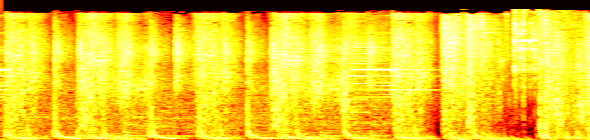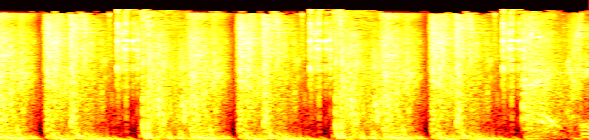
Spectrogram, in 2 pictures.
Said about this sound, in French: D'où la fin de la chanson euh, qui est, très brutale où j'ai utilisé des, des bruits d'épée et des bruits de, du, des de flingue. C'était pour montrer entre guillemets de l'agressivité que peut être une relation amoureuse.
